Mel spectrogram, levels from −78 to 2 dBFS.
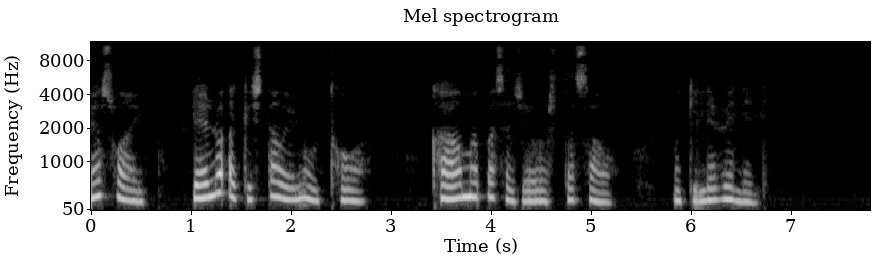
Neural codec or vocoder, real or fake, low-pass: none; real; 10.8 kHz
